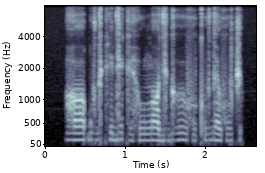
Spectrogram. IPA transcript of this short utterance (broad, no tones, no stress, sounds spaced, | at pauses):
ɦ ʌː ɓ ṳ d ɛ kʰ i dʲ e k e̤ h uː ŋ ʌː dʲ ɯ ɡʱ ɯː xʷ e kʷʼ i̤ d ɛ xʷ ɯ t͡ʃ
